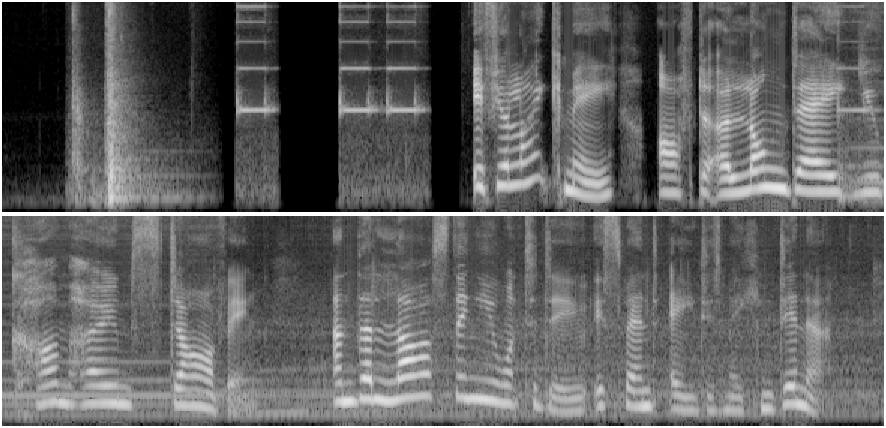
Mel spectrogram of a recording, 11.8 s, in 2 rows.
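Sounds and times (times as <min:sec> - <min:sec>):
microwave oven door closing: 0:00.4 - 0:01.2
speech: 0:03.2 - 0:11.5.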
